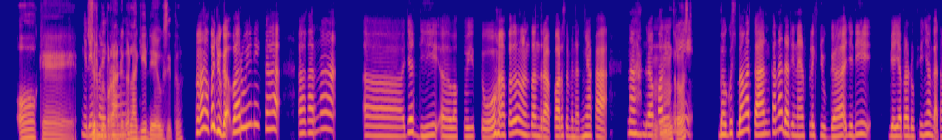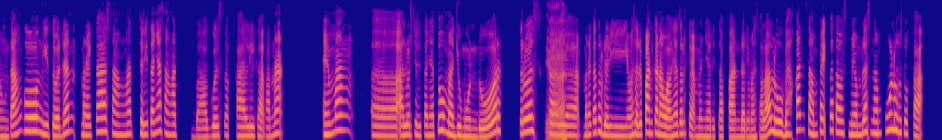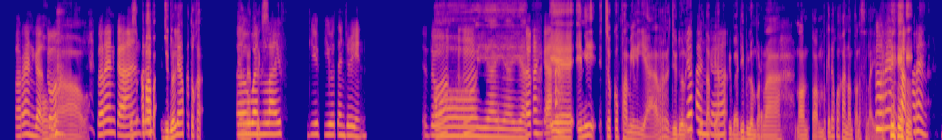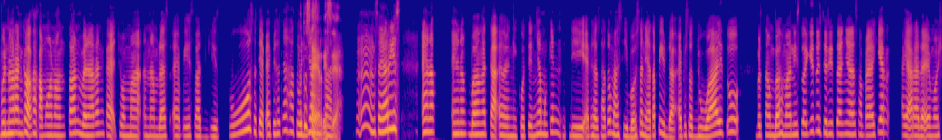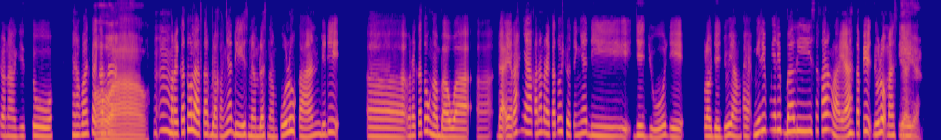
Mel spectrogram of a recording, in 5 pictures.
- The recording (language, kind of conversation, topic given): Indonesian, podcast, Apa lagu yang selalu bikin kamu semangat, dan kenapa?
- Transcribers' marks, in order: joyful: "Heeh, aku juga baru ini, Kak"; laughing while speaking: "aku"; stressed: "bagus sekali"; laughing while speaking: "tuh"; chuckle; joyful: "Keren, Kak, keren!"; laugh; in English: "series"; in English: "series"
